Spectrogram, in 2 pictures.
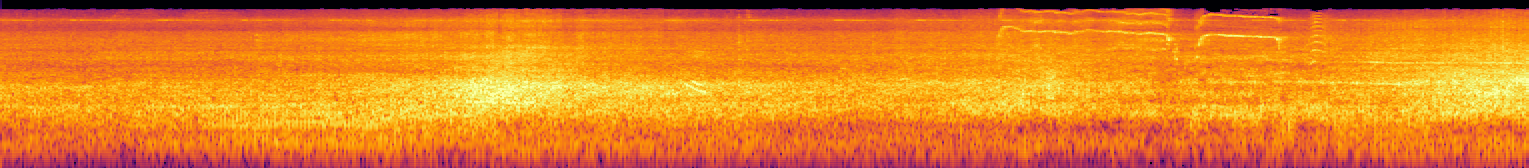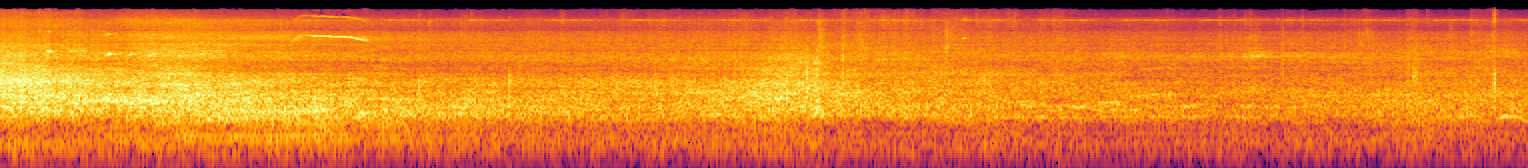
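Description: Outdoor background noise that swells and fades several times, like something passing at a distance, with a few short, high, falling squeaks in the middle.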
